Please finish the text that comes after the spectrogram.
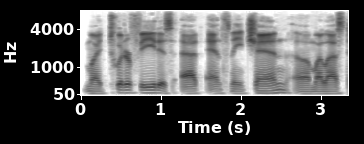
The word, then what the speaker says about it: Tjan: them yeah so my Twitter feed is Anthony Chan uh my last name is pronounced chn but spelled t like Tom J A an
